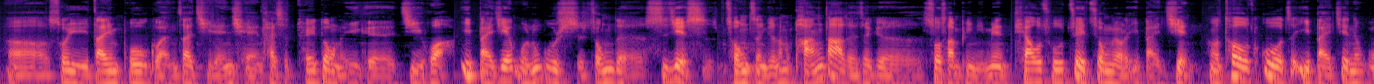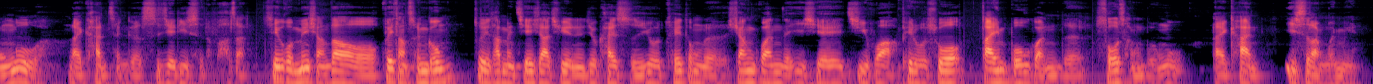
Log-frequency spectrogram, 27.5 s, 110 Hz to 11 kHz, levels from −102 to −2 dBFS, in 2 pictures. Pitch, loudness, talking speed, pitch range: 100 Hz, -31 LUFS, 285 characters per minute, 90-115 Hz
